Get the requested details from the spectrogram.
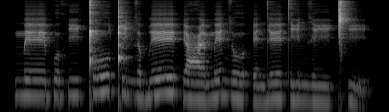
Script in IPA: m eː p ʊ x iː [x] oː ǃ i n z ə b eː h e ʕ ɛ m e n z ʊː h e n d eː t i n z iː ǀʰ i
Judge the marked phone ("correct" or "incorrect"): incorrect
